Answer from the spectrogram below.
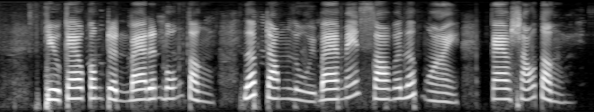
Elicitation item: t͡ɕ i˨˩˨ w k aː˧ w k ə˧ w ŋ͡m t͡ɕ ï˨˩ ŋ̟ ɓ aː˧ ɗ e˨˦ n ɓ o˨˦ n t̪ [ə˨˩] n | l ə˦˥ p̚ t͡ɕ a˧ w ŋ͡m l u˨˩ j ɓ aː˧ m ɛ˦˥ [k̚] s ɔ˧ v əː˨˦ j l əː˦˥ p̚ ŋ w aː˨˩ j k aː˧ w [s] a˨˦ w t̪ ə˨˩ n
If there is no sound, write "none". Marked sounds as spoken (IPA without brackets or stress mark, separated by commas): ə˨˩, t̚, s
